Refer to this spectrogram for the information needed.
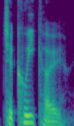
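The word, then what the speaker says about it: Chaquico: Craig Chiquico, his name is.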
